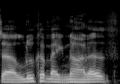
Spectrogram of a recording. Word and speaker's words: Luca Magnotta: You know what was something that's very interesting about, which I think separates many performers, is this Luca Magnotta. Am I pronouncing his name right? – Yep.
